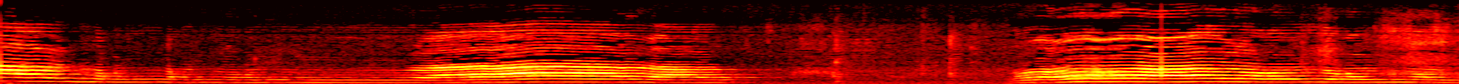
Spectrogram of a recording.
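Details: Angry cat giving two long, drawn-out yowls, each about two seconds, wavering and rising slightly in the middle, separated by a short pause; a person speaks briefly afterwards.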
